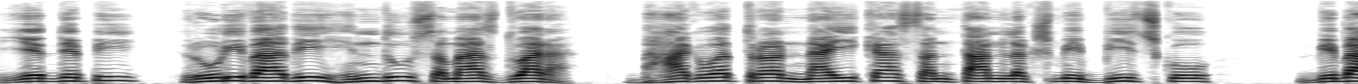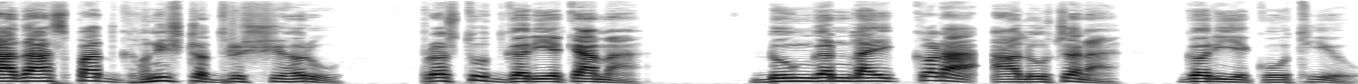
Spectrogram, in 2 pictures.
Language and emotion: Nepali, neutral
